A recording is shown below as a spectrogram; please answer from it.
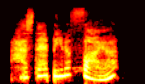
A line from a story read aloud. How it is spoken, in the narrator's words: asked in an anxious whisper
